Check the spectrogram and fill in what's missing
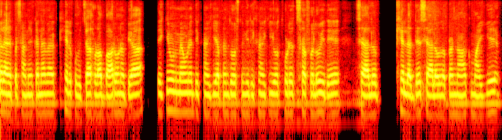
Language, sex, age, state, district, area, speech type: Dogri, male, 30-45, Jammu and Kashmir, Udhampur, urban, spontaneous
